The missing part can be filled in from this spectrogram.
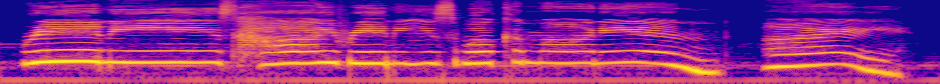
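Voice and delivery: high, slow soothing coaxing. Greeting a viewer who just arrived in chat: talking like to a skittish puppy. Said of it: "the way I would talk to like a skittish, adorable puppy".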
